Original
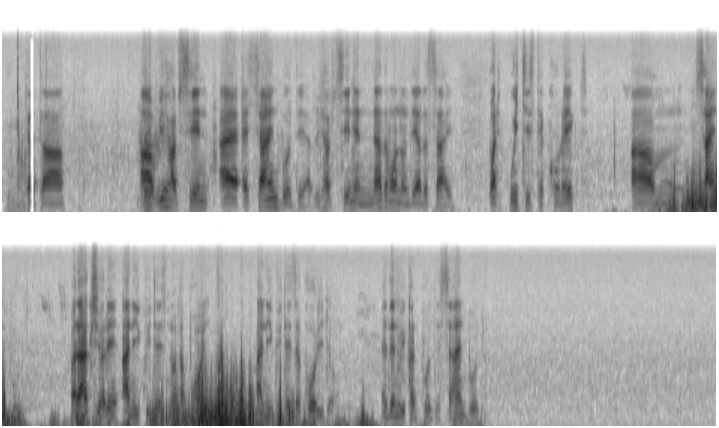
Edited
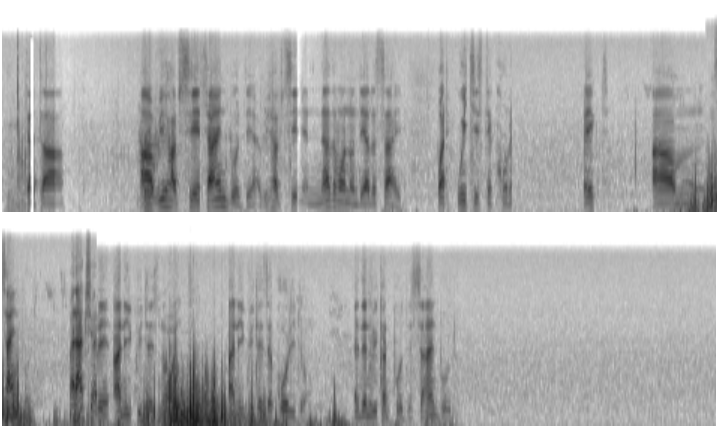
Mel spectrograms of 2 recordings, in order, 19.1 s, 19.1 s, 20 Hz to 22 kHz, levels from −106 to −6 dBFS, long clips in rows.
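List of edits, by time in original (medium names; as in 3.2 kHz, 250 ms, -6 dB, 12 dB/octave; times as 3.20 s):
0.71–1.88 s: fade in, from -13 dB
2.64–3.33 s: delete
4.62–5.08 s: fade in
7.49 s: insert room tone 0.97 s
9.11–10.91 s: speed 128%
11.85–12.11 s: delete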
